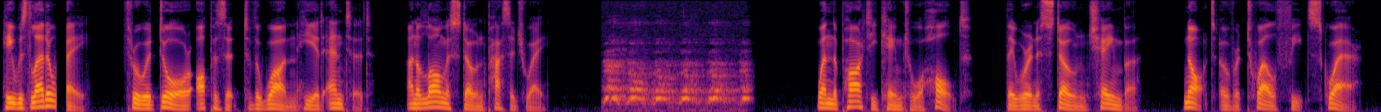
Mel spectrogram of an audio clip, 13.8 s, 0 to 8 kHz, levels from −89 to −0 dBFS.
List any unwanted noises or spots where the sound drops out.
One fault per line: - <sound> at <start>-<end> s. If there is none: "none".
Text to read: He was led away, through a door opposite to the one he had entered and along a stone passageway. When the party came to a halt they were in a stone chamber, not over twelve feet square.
- dropout at 0.6-0.7 s
- bark at 6.0-7.6 s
